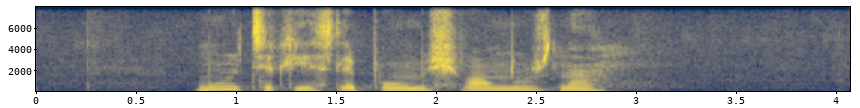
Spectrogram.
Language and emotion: Russian, sad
